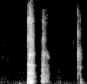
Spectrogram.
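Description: Three short, harsh bursts from an adult, the first two close together and a third after a pause, in a quiet room: a brief dry cough.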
